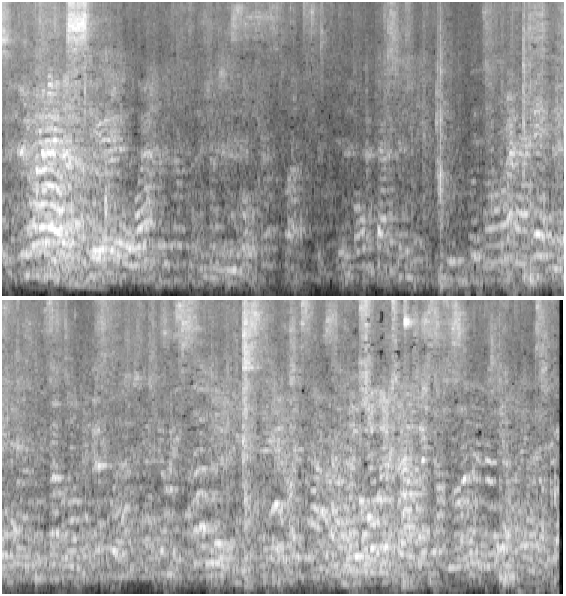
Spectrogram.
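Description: A crowd of men and women chat and murmur close by in a room.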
